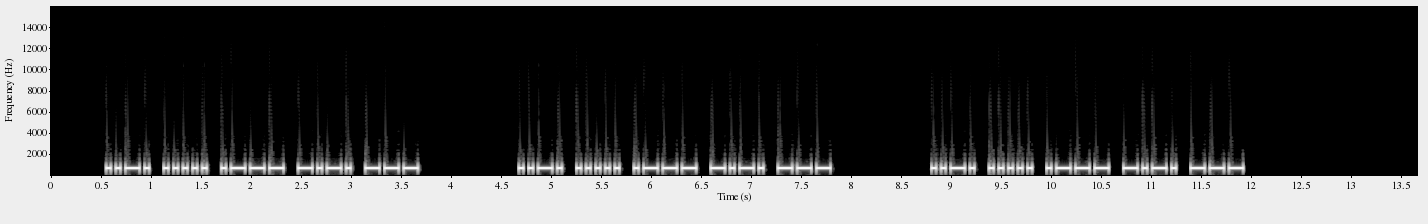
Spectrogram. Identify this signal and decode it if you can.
Morse code, heard as a keyed tone, about 25 wpm, 700 Hz. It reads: F5JCO F5JCO F5JCO
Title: DXCC-100 Call Signs - 5 Characters - Repeated 3x - 25wpm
